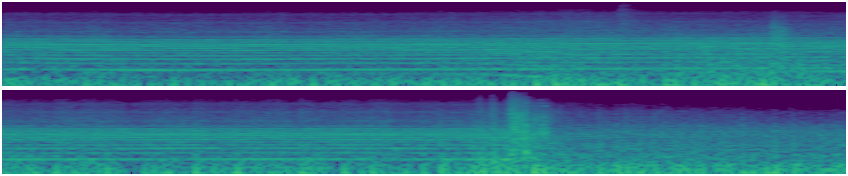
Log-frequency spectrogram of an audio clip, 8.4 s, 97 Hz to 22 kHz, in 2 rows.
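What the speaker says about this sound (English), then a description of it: "I have the ability to use both rockets and my machine guns against several other online players." Engine drone of a P-51 Mustang in an online flight simulator game, a steady harmonic hum with bursts of machine-gun fire and rocket blasts, the loudest burst near the end.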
